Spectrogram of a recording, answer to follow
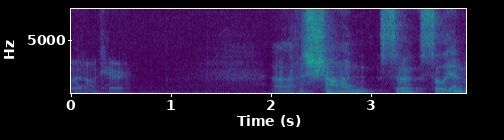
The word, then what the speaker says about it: Cillian: don't care uh sean cillian murphy is pronounced hard c like killian irish language doesn't have a k letter well i'm irish so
